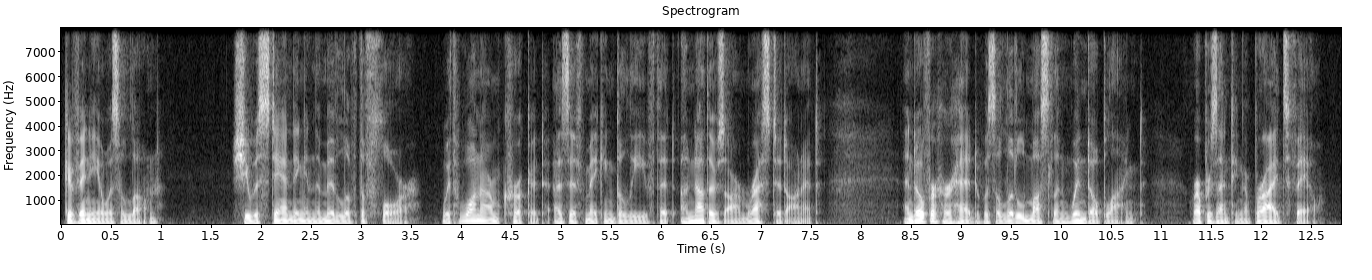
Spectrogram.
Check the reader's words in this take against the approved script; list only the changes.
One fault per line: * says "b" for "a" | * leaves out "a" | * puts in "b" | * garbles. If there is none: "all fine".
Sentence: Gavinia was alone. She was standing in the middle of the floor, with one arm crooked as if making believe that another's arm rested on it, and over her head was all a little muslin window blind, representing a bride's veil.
* leaves out "all"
